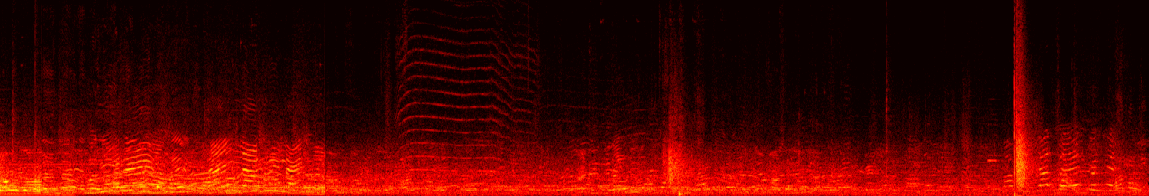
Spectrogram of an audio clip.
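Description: Dense crowd chatter and babble fill the entrance gate of the Brahma temple at the Pushkar fair, a steady hubbub of many voices with occasional sharp nearby cracks and bursts rising over the din.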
